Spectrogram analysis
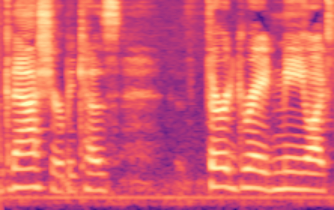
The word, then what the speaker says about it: Gnasher: It's pronounced Gnasher because 3rd grade me likes to pronounce things incorrectly.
